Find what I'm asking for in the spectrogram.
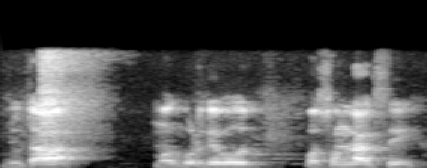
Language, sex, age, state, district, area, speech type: Odia, male, 18-30, Odisha, Bargarh, urban, spontaneous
